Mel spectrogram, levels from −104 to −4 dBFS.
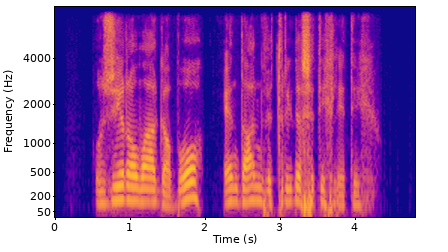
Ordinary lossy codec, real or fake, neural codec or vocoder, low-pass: none; fake; vocoder, 22.05 kHz, 80 mel bands, WaveNeXt; 7.2 kHz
